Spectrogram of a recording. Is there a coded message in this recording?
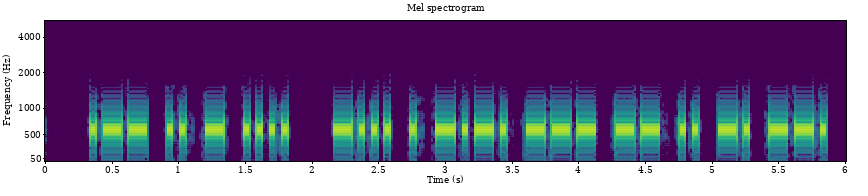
Yes: Morse code from 0.3 to 5.9 s, heard as a keyed tone, about 25 wpm, 600 Hz. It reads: WITH BECOMING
